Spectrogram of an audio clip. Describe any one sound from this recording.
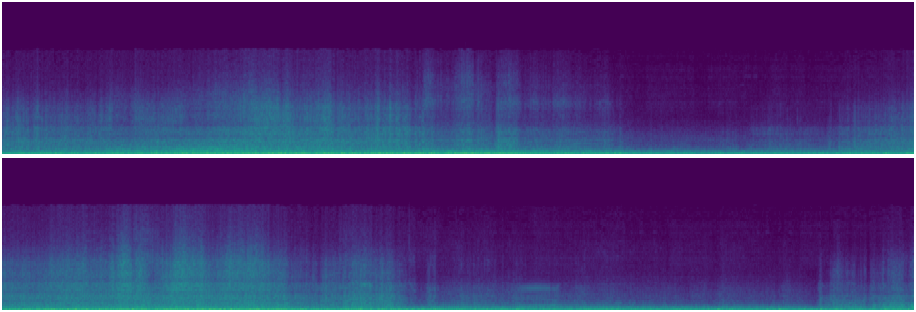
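Strong wind rushes and buffets loudly past a microphone.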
